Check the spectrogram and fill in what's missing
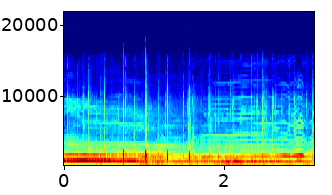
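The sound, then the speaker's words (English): A gathered crowd bursts into loud, sustained cheering, with high whoops and shouts layered over scattered sharp claps that keep going for the full few seconds, after Gordon Ramsay tastes a dish. “The audience erupts in a cheer.”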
